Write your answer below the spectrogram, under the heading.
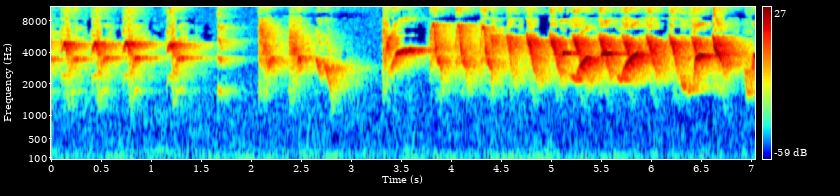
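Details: Wambi mini pikat song for attracting birds: paired high chirps repeated steadily, a short gap, then a long energetic chain of loud descending whistles.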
